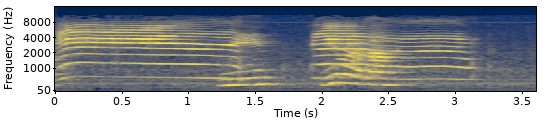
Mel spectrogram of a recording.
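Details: Cat producing two long, loud, strained meows, each over a second, the second with a wavering, rising-falling pitch; a person speaks just afterwards.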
